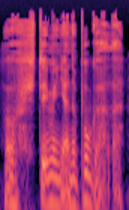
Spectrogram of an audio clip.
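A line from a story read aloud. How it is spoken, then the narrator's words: Exhaled. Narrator (Russian): выдохнул Дитмир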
